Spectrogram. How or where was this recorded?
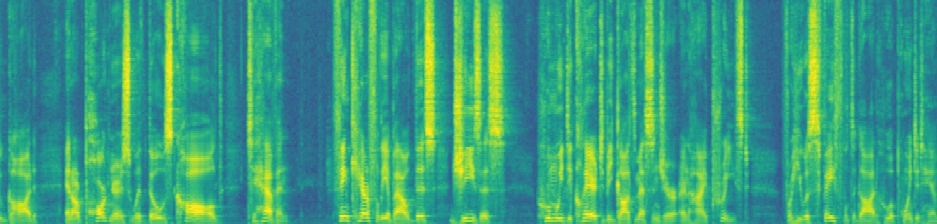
large echoing room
